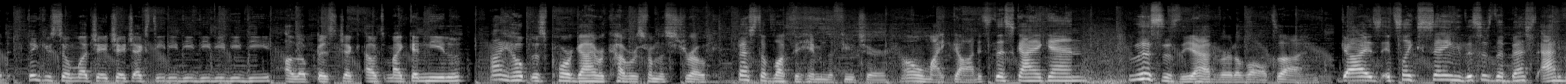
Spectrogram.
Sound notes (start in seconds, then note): 10.7 explosion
